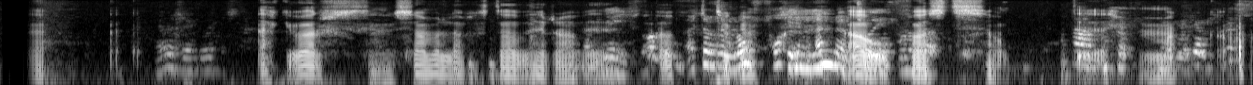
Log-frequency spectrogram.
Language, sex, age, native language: Icelandic, male, 14, Icelandic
